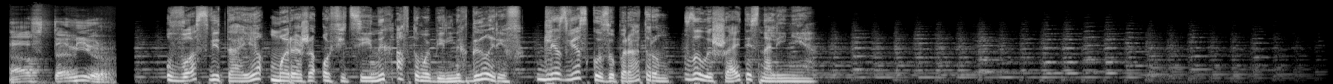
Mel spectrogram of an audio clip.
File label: polish ivr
